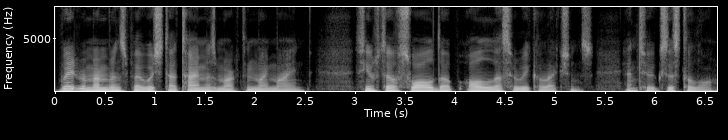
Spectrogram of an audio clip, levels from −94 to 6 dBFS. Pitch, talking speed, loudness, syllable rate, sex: 125 Hz, 215 wpm, -18 LUFS, 6.4 syllables/s, male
